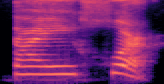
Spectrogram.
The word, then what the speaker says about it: 待会儿: Ya, Tai ini teman-teman, ya saya baru lihat ya. Tai nada 1 teman-teman. Memang dia ada cara baca nada 4. Boleh bantu saya revisi. Tai nada 1. Tai huer. Ibu boleh ikutin saya. Tai huer. Tai huer. Huer. Jadi H-U-I-R itu dibaca jadi satu ya.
